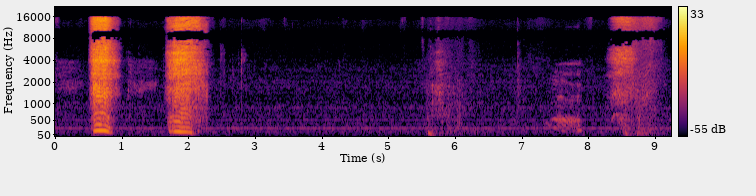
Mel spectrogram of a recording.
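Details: Winter sneezing fit in late February, on waking as snow started and cool air crept into the bedroom: three sharp sneezes with quiet breathing and small sounds between.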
